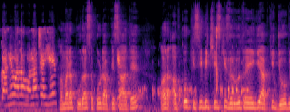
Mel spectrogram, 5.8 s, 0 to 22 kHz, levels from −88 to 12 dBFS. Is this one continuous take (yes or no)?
no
